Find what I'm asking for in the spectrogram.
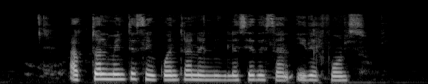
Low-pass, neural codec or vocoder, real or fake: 10.8 kHz; none; real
